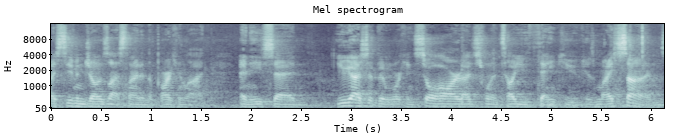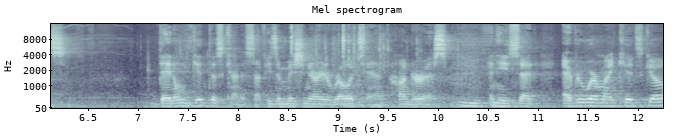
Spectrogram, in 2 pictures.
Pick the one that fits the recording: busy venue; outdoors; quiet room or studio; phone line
busy venue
